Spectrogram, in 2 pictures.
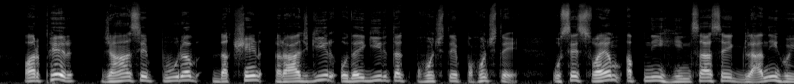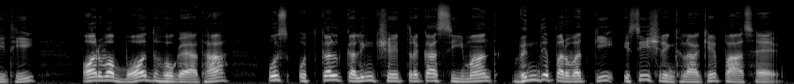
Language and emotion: Hindi, neutral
